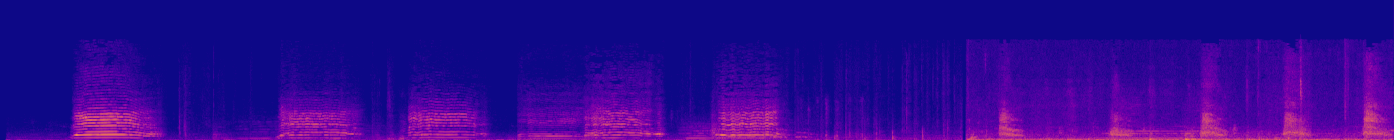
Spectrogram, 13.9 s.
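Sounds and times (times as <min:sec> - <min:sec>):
goat bleating: 0:00.7 - 0:01.7, 0:02.4 - 0:08.0.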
